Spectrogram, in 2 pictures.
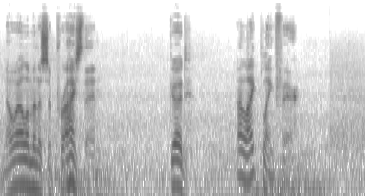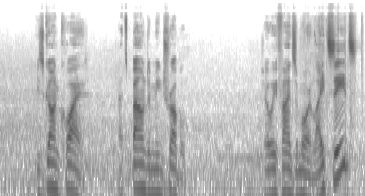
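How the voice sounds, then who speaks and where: A man's voice: mid-range voice, big pitch swings, unhurried, long pauses, noisy background. An actor playing a wisecracking young male adventurer in a video game, with a sardonic, quippy, wary manner. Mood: dry, sardonic. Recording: loud music behind the voice.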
